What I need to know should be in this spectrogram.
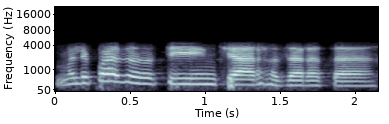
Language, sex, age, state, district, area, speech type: Marathi, female, 45-60, Maharashtra, Washim, rural, conversation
